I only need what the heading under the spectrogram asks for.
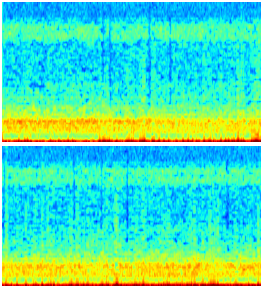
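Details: Low, continuous throbbing rumble like passing traffic, with no animal sound present.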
